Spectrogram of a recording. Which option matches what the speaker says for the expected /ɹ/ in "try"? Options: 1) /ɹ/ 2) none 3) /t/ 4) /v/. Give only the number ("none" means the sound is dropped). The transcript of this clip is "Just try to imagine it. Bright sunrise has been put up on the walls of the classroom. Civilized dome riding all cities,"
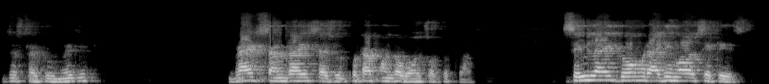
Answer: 2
